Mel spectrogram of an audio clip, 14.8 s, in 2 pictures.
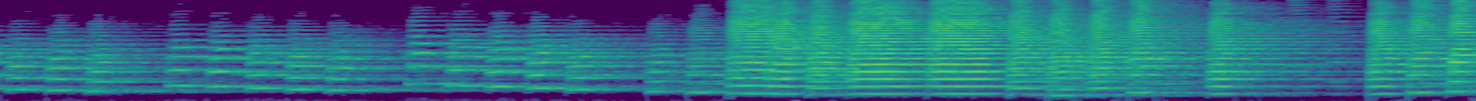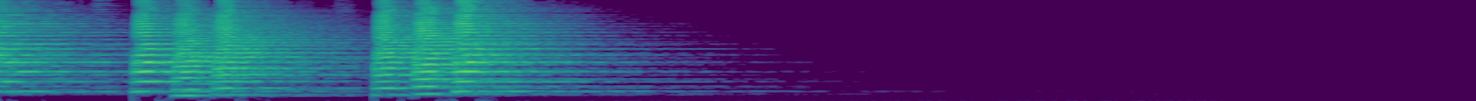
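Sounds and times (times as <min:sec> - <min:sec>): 
trumpet duet: 0:00.0 - 0:10.6.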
